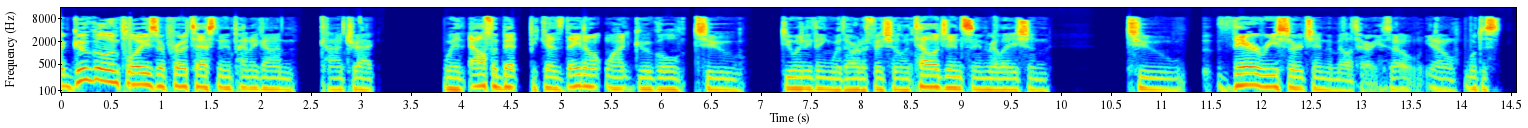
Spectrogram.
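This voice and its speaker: A man hosting a casual solo tech livecast, talking in a rambling, halting, self-deprecating way. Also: on the low side, steady tone, darkish tone, dry recording.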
